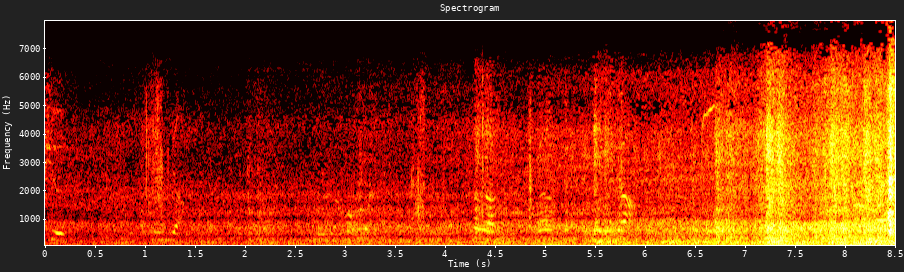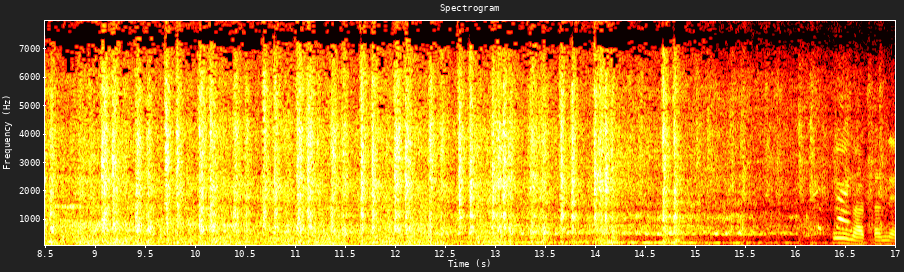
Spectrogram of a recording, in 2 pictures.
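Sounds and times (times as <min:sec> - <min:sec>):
electric train rumbling: 0:00.0 - 0:17.0
train wheels clacking over rail joints: 0:06.6 - 0:17.0.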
